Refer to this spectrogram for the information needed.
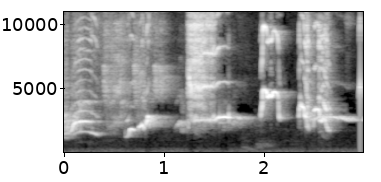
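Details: Champion Oriental magpie-robin from the wild, recorded as a tutor song for training: loud whistled and buzzy phrases, some sliding downward, broken by short harsh squawky bursts and brief pauses.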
